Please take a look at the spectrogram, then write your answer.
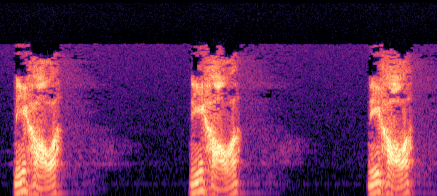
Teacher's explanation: notice that the neutral tone of ah is high pitched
